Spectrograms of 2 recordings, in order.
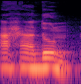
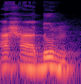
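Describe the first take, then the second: No difference in how they are said.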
